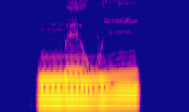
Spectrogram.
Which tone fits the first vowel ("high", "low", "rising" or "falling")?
low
